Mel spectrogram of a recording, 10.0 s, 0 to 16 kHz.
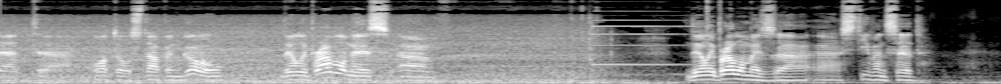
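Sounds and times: low cabin hum: 0.0 - 10.0
electronic dashboard beep: 5.9 - 7.3.

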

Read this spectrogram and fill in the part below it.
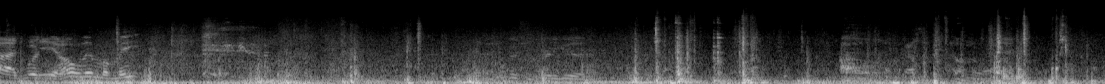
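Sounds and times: low rumble of boat and sea: 0.0 - 11.0
wind buffeting microphone: 0.0 - 11.0.

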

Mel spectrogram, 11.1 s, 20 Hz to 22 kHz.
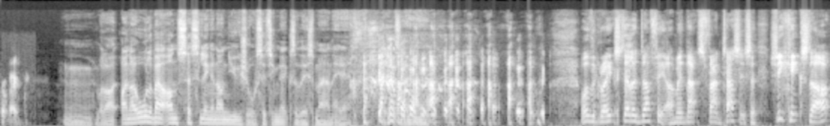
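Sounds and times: men laughing: 4.7 - 7.4.

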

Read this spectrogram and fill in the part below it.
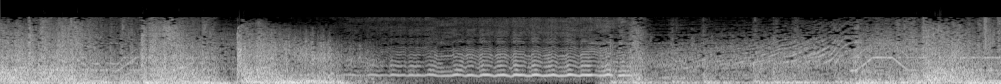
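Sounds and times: loud blast: 0.0 - 3.4, 8.9 - 10.0.

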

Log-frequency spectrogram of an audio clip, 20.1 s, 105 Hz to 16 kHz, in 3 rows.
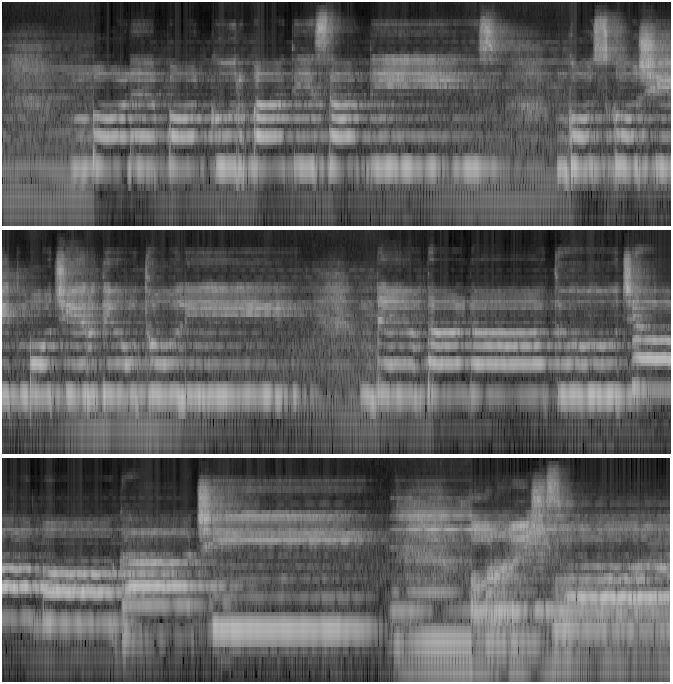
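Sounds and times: woman singing into a microphone: 0.6 - 17.4.

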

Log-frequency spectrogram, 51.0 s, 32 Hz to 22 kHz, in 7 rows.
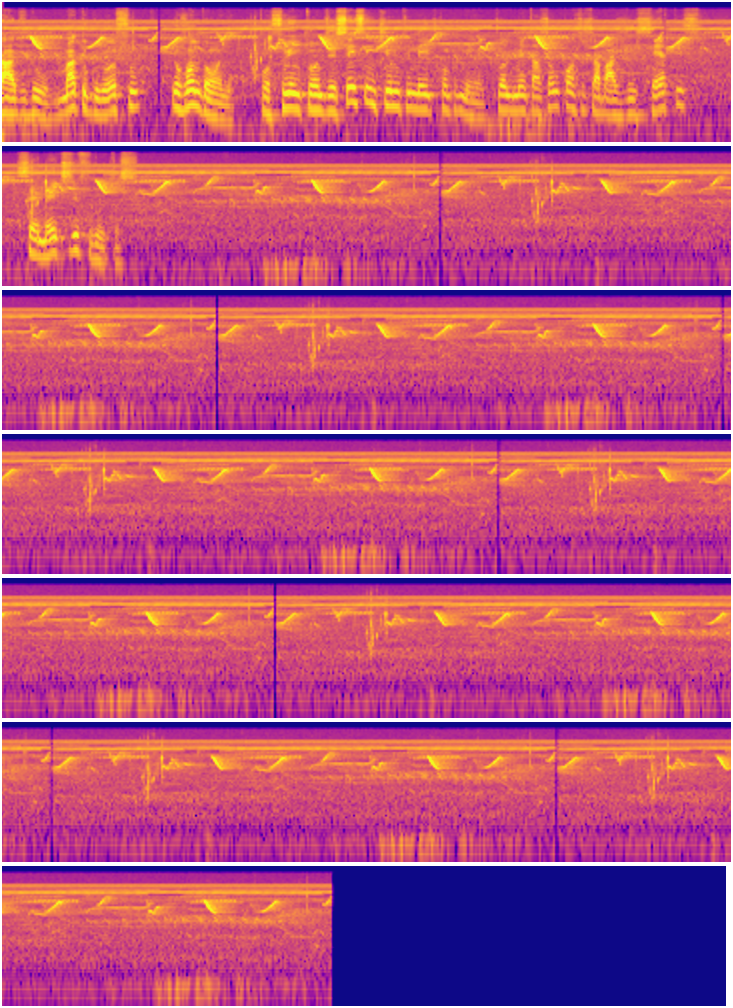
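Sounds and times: steady high hiss: 0.0 - 47.0.

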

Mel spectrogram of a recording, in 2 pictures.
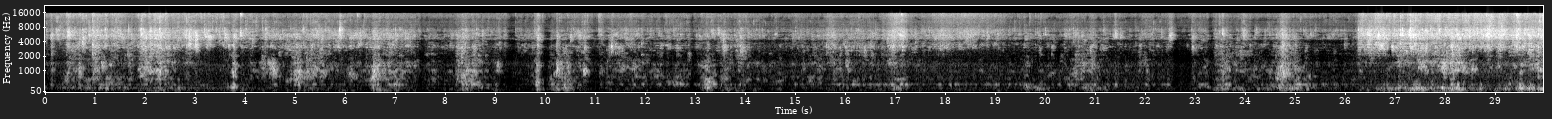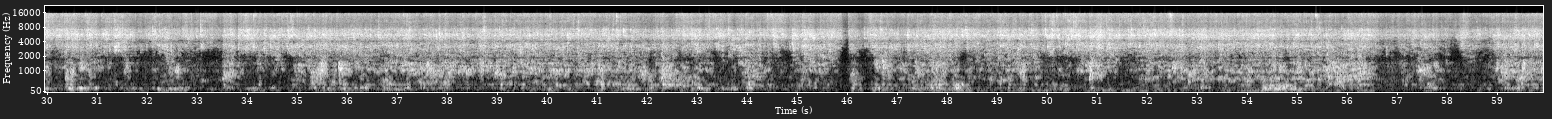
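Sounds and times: water sloshing in a basin: 0.0 - 17.7
tap water running: 0.0 - 59.9.

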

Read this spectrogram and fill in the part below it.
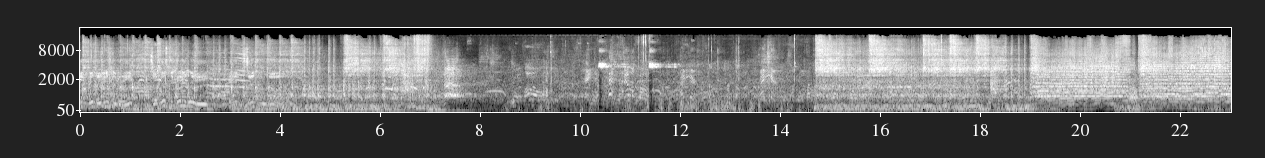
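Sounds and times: marching band playing: 0.0 - 7.9, 14.6 - 23.0
stadium crowd chatter: 0.0 - 23.0.

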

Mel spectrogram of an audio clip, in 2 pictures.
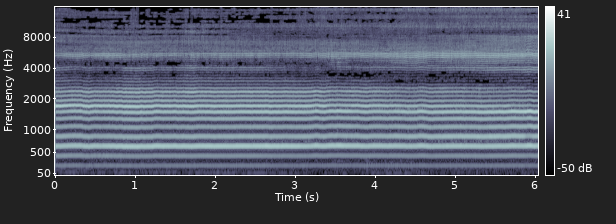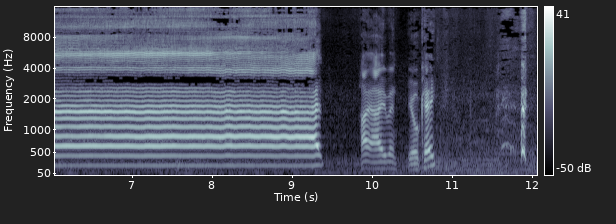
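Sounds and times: man shouting a long note: 0.0 - 9.4.

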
